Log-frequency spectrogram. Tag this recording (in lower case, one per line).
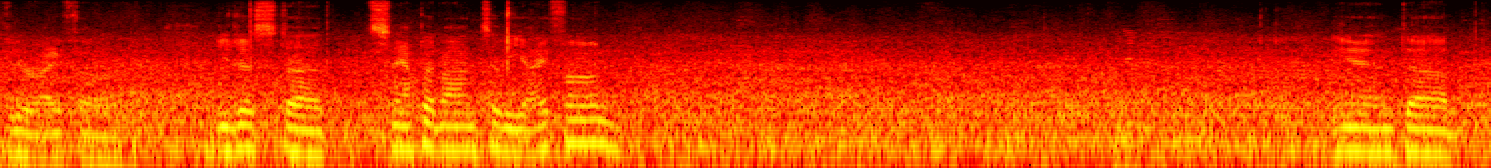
speech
